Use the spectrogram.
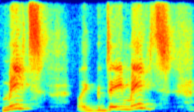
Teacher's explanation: Например, очень любимое австралийцами слово mate, like day mate, вот этот звук, они его произносят более открытым, то есть буквально челюсть нижняя больше открывается. Получается что-то похожее на mate, нежели mate.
